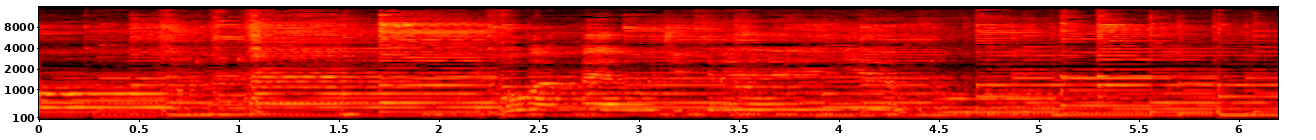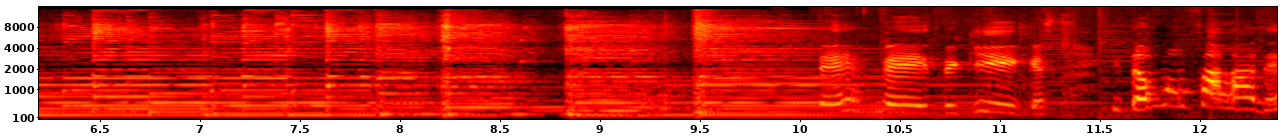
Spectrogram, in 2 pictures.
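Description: A ten-string viola caipira strummed and plucked in a moda de viola, with a man singing over it. Near the end the music drops back and a woman starts talking.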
